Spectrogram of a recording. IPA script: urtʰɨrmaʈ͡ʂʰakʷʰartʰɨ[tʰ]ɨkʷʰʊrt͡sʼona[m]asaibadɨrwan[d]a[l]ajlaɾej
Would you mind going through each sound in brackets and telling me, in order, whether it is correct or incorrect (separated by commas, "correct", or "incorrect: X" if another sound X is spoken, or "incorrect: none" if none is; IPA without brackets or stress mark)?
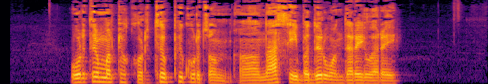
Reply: incorrect: pʰ, incorrect: n, correct, incorrect: ɾ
